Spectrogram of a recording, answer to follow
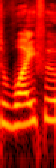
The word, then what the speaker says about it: waifu: __ ] lame how how would you pronounce them it's waifu and husbando okay I said husbando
